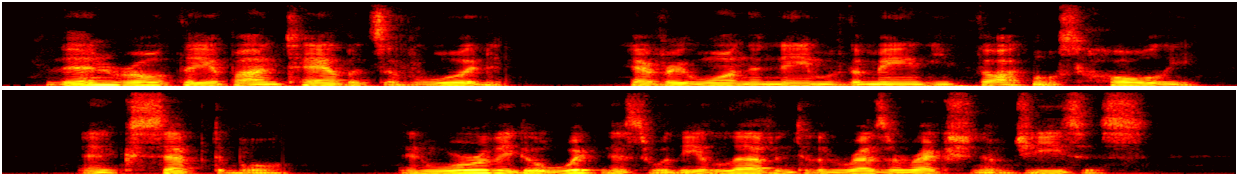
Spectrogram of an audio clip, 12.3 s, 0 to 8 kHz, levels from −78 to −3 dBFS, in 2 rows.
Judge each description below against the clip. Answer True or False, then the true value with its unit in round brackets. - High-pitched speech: False (110 Hz)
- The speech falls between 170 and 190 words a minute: False (155 wpm)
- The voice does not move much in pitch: True (2.1 semitones)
